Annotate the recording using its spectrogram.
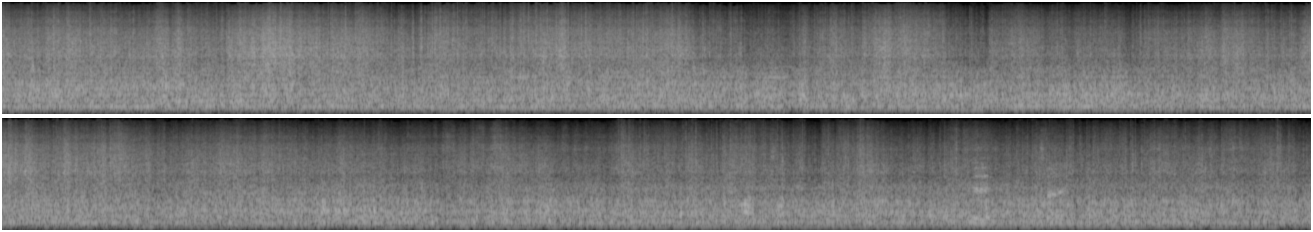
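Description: Tyres roll on a wet road with a steady hiss.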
